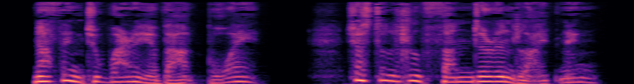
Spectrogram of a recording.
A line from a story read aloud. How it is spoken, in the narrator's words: she crooned softly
